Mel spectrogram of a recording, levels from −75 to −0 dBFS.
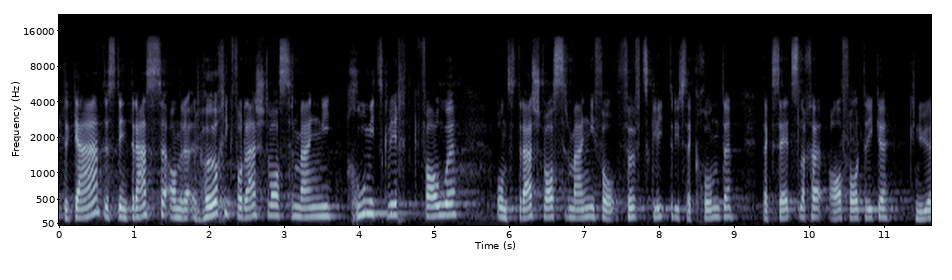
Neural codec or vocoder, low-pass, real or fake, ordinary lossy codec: autoencoder, 48 kHz, 128 numbers a frame, DAC-VAE, trained on Japanese speech; 14.4 kHz; fake; none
